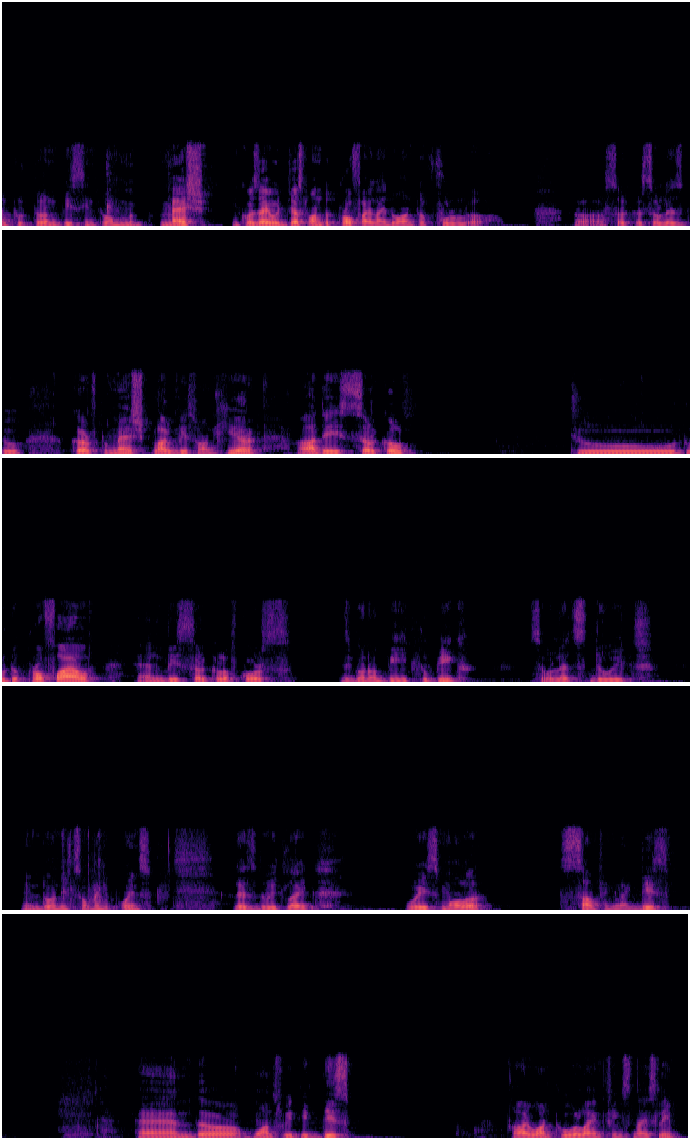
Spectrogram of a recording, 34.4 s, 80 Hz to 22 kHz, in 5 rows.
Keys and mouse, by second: 0.7 middle click, 1.3 shift+a, 8.6 click, 9.4 shift+a, 13.8 click, 19.3 shift+click, 20.3-26.1 drag, 28.6 middle click, 29.3 click, 31.3 middle click.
